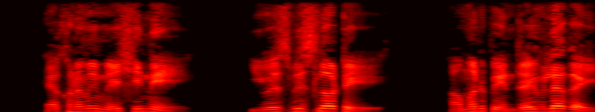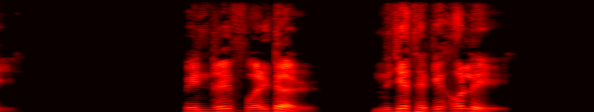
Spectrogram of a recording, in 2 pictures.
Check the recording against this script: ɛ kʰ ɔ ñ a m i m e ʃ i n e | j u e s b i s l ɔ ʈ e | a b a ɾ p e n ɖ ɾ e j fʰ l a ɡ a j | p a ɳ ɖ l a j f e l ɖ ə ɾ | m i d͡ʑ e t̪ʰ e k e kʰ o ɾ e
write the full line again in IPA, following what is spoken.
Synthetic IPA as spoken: ɛ kʰ ɔ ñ a m i m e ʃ i n e | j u e s b i s l ɔ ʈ e | a m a ɾ p e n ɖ ɾ a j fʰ l a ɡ a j | p e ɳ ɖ ɾ a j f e l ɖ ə ɾ | n i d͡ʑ e t̪ʰ e k e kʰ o l e

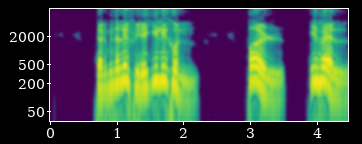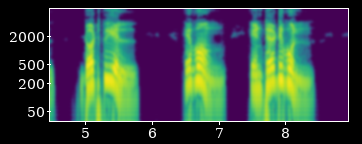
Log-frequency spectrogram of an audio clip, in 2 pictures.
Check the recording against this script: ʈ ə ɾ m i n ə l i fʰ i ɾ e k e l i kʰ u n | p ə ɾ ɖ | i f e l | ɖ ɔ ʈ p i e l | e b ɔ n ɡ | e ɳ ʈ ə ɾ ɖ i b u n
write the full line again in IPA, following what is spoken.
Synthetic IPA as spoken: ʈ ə ɾ m i n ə l i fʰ i ɾ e k i l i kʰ u n | p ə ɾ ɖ | i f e l | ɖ ɔ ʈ p i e l | e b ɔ ŋ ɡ | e ɳ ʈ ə ɾ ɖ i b u n

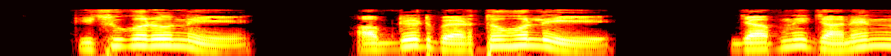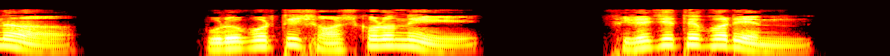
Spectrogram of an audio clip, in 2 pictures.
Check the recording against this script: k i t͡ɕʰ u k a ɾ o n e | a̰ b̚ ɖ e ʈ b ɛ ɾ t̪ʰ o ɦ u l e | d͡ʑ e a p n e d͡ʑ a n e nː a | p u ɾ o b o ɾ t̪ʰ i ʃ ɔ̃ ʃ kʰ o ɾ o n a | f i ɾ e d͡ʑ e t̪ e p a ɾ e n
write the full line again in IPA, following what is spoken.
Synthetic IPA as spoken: k i t͡ɕʰ u k a ɾ o n e | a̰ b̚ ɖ e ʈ b ɛ ɾ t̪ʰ o ɦ o l e | d͡ʑ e a p n i d͡ʑ a n e nː a | p u ɾ o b o ɾ t̪ i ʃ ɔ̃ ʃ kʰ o ɾ o n e | f i ɾ e d͡ʑ e t̪ e p a ɾ e n

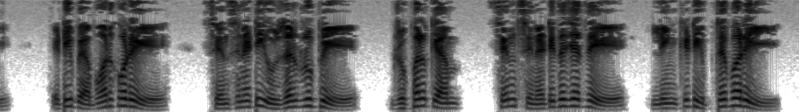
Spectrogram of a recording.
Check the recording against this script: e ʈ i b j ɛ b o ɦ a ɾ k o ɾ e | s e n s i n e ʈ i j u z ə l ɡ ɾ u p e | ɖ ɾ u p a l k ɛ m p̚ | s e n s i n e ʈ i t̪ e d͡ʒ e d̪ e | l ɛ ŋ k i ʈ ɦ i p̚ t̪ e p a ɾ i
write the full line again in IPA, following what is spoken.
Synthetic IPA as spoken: e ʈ i b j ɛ b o ɦ a ɾ k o ɾ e | s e n s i n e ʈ i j u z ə ɾ ɡ ɾ u p e | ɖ ɾ u p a l k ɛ m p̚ | s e n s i n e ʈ i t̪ e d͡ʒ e t̪ e | l i ŋ k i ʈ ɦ i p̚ t̪ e p a ɾ i

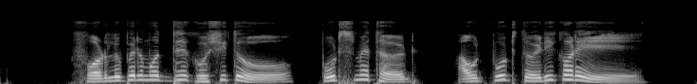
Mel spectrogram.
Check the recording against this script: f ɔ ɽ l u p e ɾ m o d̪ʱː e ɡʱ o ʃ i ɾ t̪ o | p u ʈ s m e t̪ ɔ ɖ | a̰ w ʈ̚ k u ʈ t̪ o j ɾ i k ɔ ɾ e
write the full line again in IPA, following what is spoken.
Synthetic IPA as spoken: f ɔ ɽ l u p e ɾ m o d̪ʱː e ɡʱ o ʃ i t̪ o | p u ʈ s m e t̪ʰ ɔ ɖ | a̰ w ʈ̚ p u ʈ t̪ o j ɾ i k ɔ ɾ e

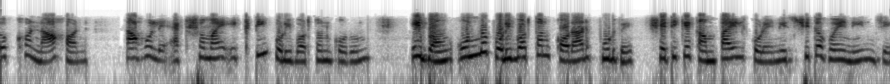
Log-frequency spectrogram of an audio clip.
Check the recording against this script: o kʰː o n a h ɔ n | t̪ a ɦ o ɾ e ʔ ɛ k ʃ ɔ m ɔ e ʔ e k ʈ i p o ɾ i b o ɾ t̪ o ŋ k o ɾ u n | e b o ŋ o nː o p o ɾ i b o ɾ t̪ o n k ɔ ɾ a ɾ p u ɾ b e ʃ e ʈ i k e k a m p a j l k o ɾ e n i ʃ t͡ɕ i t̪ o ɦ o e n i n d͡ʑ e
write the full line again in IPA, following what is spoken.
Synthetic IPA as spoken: o kʰː o n a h ɔ n | t̪ a ɦ o l e ʔ ɛ k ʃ ɔ m ɔ e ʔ e k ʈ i p o ɾ i b o ɾ t̪ o n k o ɾ u n | e b o ŋ o nː o p o ɾ i b o ɾ t̪ o n k ɔ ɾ a ɾ p u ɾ b e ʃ e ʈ i k e k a m p a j l k o ɾ e n i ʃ t͡ɕ i t̪ o ɦ o e n i n d͡ʑ e

